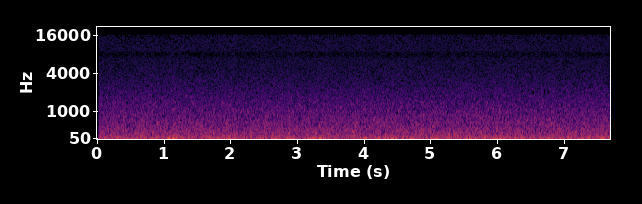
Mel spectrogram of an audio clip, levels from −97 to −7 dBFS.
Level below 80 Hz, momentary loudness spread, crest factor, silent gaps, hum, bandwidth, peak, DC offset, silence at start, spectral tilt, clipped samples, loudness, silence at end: -58 dBFS; 1 LU; 16 dB; none; none; 16.5 kHz; -38 dBFS; under 0.1%; 0 s; -5.5 dB/octave; under 0.1%; -56 LUFS; 0 s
